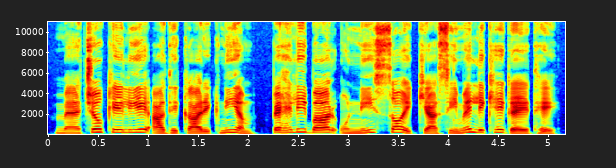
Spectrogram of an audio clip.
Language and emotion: Hindi, neutral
